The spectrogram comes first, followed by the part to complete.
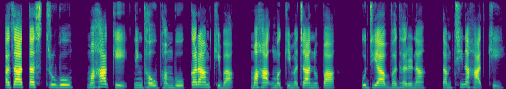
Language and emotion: Manipuri, neutral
